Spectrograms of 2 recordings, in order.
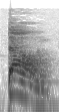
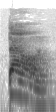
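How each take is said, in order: The two takes are said the same way.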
